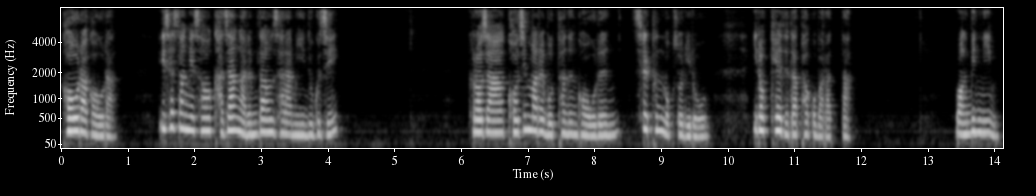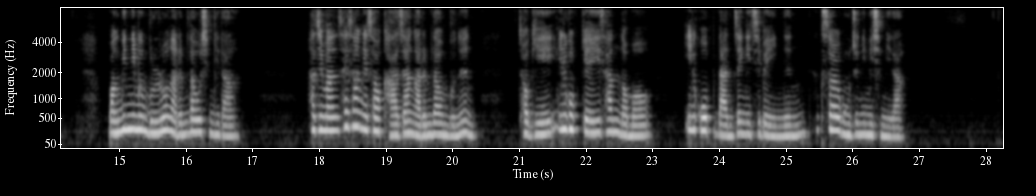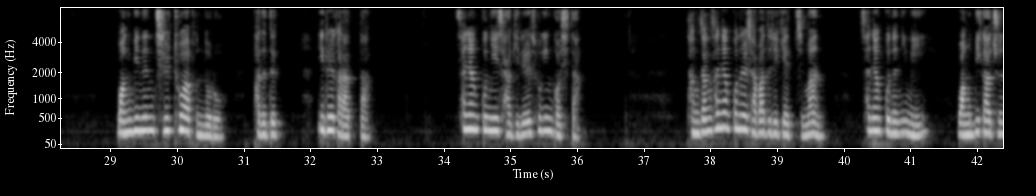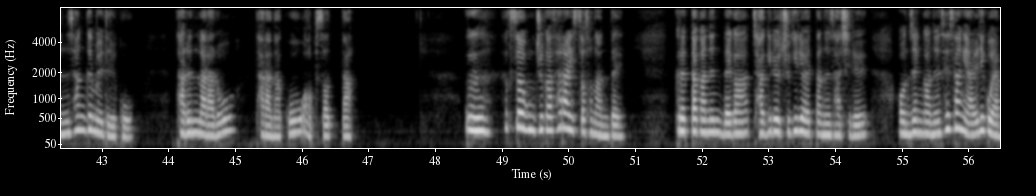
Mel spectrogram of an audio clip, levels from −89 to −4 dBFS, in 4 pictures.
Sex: female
